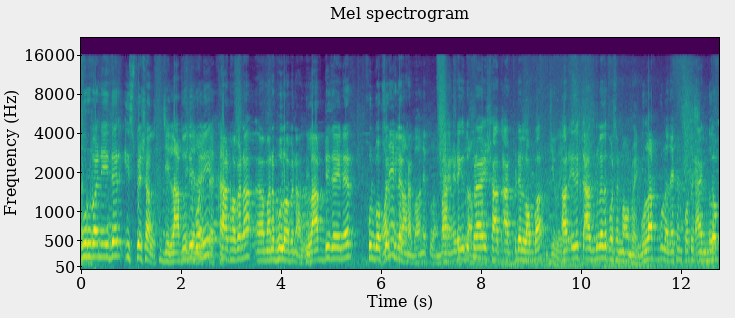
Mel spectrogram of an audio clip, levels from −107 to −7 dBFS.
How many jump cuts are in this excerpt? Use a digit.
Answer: 0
